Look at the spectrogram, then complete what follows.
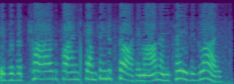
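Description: A woman's voice: fairly high pitch, brisk, lightly acted. An actress playing an earnest, grateful mother in a 1930s radio advertising testimonial. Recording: noisy muffled 1930s radio recording.

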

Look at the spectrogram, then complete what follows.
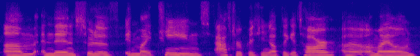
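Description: A woman's voice: fairly low pitch, little pitch movement, a little slow, fairly bright tone, big-room sound. Chatty young woman from Italy. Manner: chatty, candid storytelling. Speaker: guest singer-songwriter. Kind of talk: casual interview.

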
